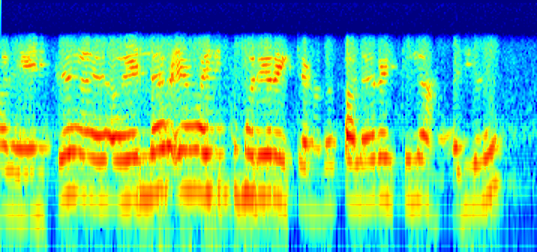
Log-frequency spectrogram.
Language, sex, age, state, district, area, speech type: Malayalam, female, 18-30, Kerala, Palakkad, rural, conversation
